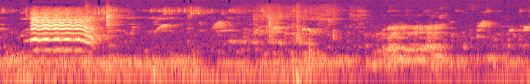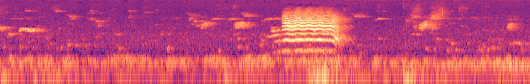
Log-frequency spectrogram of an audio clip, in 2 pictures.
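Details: Beetal goat kids on a farm in Bilaspur, Himachal Pradesh, India: two loud, quavering, harmonic bleats, one near the start and one after eight seconds, with a low steady hum and faint rustling between them.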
